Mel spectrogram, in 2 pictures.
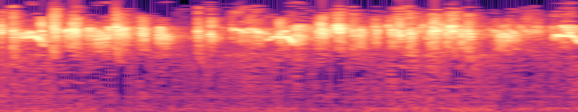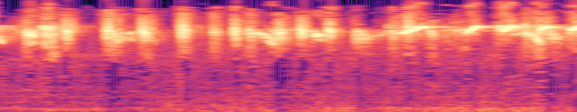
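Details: Lure call for catching kemade and other small birds: a busy stream of very high, thin tweets and brief whistled slurs, closely packed and unbroken, over a faint low rumble.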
